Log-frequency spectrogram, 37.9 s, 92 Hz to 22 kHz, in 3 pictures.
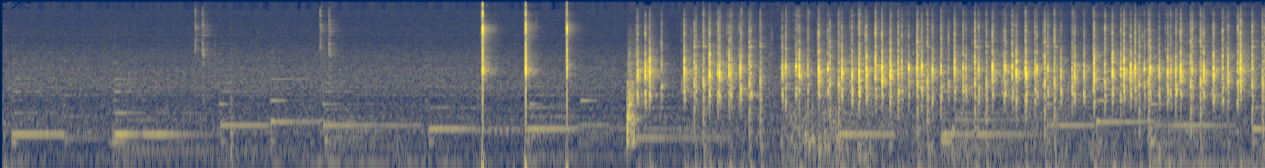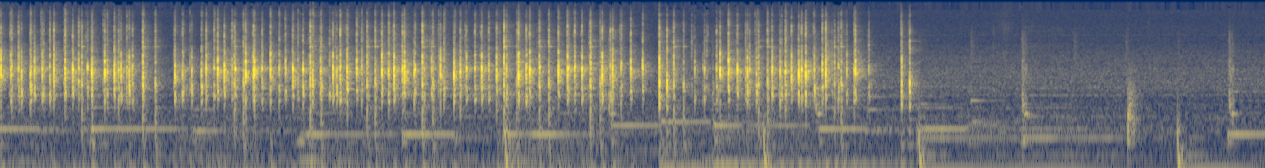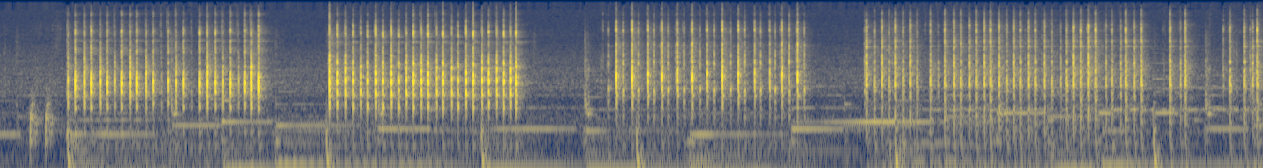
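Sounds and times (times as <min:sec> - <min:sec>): fast typing on mechanical keyboard: 0:06.3 - 0:21.8, 0:26.0 - 0:28.0, 0:28.6 - 0:30.6, 0:31.2 - 0:37.9
mechanical keyboard key presses: 0:06.3 - 0:21.8, 0:26.0 - 0:28.0, 0:28.6 - 0:30.6, 0:31.3 - 0:33.4, 0:34.0 - 0:37.9.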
